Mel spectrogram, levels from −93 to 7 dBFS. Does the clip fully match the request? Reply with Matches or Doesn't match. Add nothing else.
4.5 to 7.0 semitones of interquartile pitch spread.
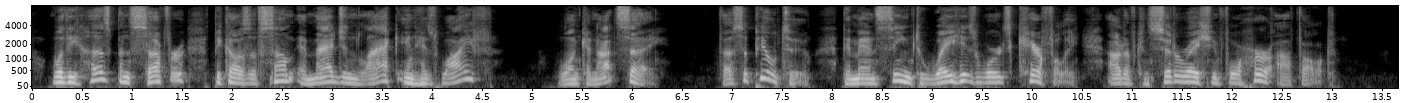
Matches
